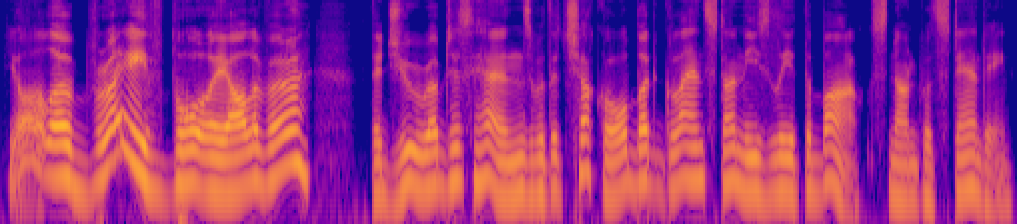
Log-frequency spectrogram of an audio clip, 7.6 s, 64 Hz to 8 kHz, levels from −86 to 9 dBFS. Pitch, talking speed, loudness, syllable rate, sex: 150 Hz, 155 wpm, -18 LUFS, 4.7 syllables/s, male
